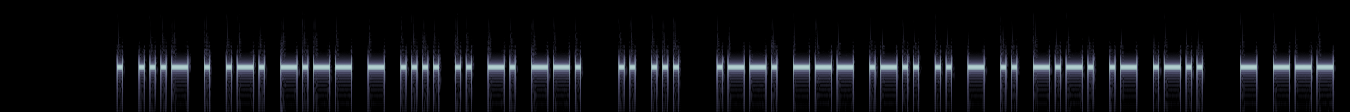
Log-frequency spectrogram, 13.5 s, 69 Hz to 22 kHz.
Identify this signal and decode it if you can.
Morse code, heard as a keyed tone, about 22 wpm, 700 Hz. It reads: EVERYTHING IS POLITICAL TO
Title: Sentences from Top 1000 Words - Review Part 5 - 22wpm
